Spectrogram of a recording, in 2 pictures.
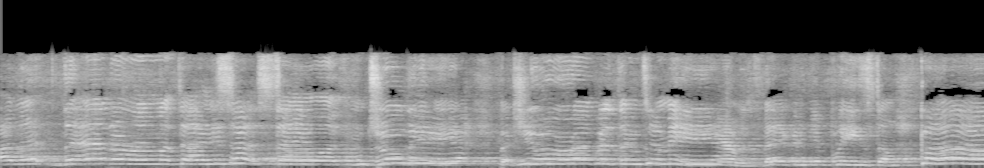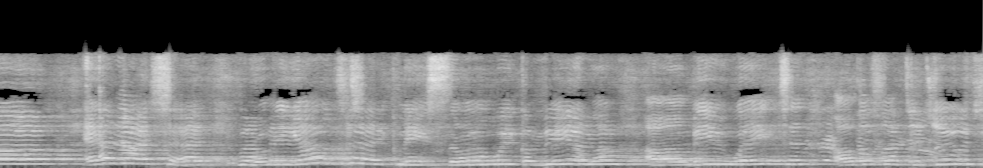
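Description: Young girls singing a pop song into handheld microphones, their voices carrying a continuous wavering melody.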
